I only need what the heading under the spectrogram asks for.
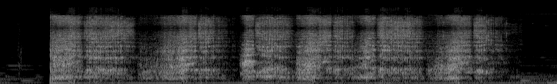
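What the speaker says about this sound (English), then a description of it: "The giant anteater." A giant anteater calling in a rough, raspy series of breathy bursts, loud and close, pulsing in uneven waves for about five seconds after a quiet start.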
